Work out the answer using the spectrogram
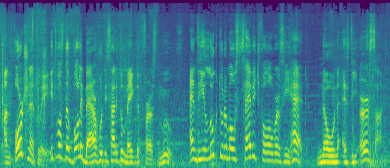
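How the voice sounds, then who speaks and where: A man's voice: high-pitched, very animated, fairly quick, hardly any pauses, fairly bright tone, a little hiss or hum. A man reading scripted narration, telling fantasy game lore as a story. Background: background music under the voice.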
